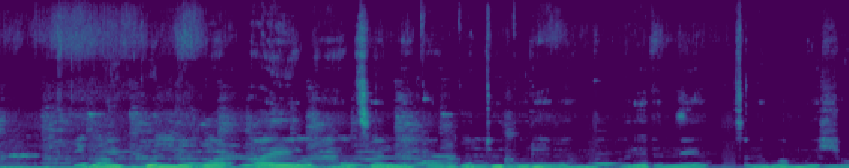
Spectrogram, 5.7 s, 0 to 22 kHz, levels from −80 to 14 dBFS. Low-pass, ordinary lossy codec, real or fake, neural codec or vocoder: none; none; real; none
